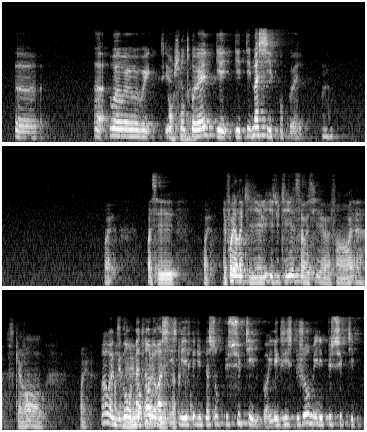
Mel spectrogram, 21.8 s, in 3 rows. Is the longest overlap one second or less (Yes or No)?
No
